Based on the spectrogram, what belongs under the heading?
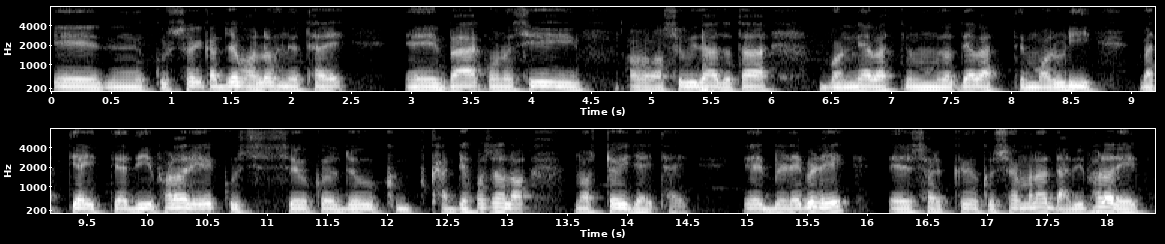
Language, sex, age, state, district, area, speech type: Odia, male, 18-30, Odisha, Kendujhar, urban, spontaneous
